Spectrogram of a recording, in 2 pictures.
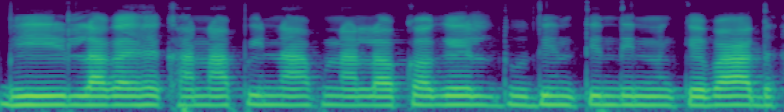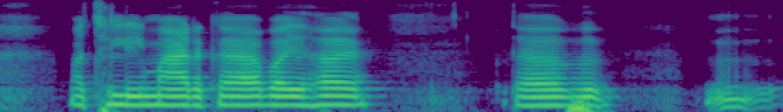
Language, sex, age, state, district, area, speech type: Maithili, female, 30-45, Bihar, Samastipur, urban, spontaneous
